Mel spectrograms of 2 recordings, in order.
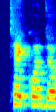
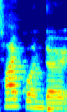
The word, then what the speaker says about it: taekwondo: Instead of being properly pronounced as taekwondo, it's mispronounced as taekwondo. But the actual pronunciation is somewhere between those two. Like the Korean pronunciation is somewhere between those two anyway.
